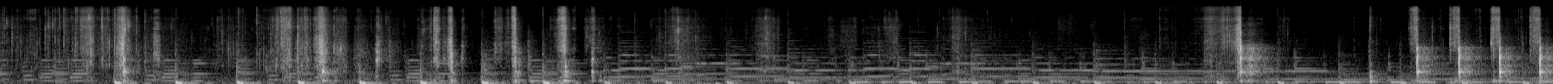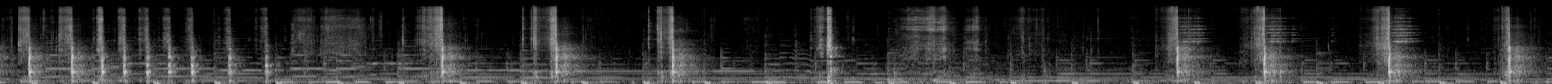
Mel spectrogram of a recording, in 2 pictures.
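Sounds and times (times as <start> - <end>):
knife chopping on wooden board: 1.0 - 9.7, 12.0 - 12.9, 13.7 - 20.2, 20.8 - 22.6, 23.7 - 26.0, 27.1 - 28.6, 29.2 - 29.8, 30.5 - 31.0.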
